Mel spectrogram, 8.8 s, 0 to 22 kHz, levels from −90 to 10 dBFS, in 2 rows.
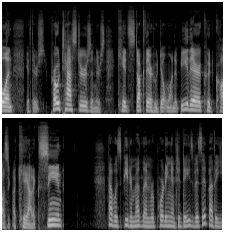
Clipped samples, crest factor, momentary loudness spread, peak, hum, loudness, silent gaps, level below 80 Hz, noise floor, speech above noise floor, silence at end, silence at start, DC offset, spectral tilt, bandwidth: under 0.1%; 20 dB; 14 LU; -6 dBFS; none; -26 LUFS; none; -66 dBFS; -77 dBFS; 51 dB; 0 s; 0 s; under 0.1%; -4.5 dB/octave; 17 kHz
